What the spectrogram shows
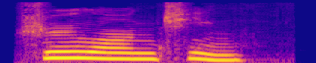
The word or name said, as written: truong chinh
